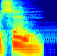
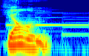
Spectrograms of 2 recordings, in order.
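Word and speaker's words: 四: 4N is the perfect song name for Shin. The number 4 in Japanese can be pronounced either Shi or Yon.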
